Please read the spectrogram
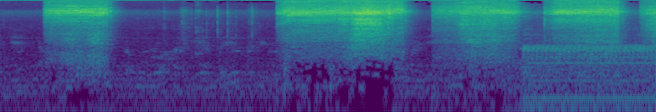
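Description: Airbrush spraying paint in four short hissing bursts with quiet gaps between them, the trigger pressed and released as the model tank's turret is painted. A steady electric hum, the airbrush compressor's motor, starts up about five seconds in and keeps running under the last burst.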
